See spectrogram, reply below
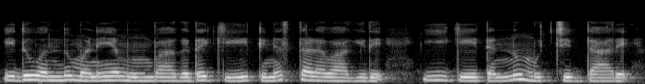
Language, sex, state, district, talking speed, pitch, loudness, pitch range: Kannada, female, Karnataka, Bangalore, 85 wpm, 175 Hz, -15 LUFS, 165-190 Hz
